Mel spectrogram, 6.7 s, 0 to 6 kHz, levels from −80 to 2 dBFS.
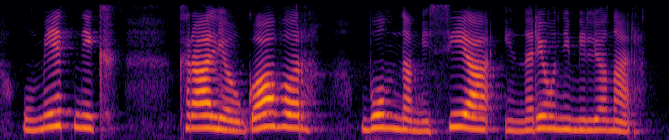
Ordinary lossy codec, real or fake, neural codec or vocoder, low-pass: none; real; none; 5.4 kHz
